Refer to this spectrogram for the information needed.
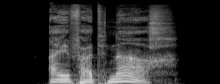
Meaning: inflection of nacheifern: 1. second-person plural present 2. third-person singular present 3. plural imperative
- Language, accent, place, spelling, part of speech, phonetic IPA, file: German, Germany, Berlin, eifert nach, verb, [ˌaɪ̯fɐt ˈnaːx], De-eifert nach.ogg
